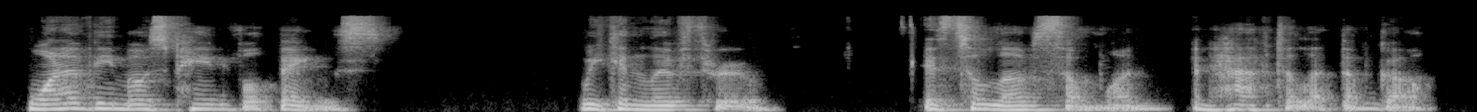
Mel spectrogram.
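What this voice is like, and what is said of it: Emotional, choked-up voice. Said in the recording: “sorry, I'm just getting a little emotional,”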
